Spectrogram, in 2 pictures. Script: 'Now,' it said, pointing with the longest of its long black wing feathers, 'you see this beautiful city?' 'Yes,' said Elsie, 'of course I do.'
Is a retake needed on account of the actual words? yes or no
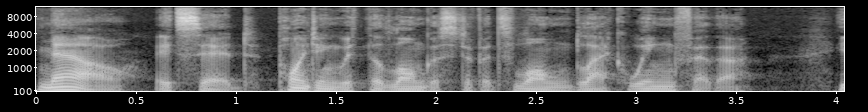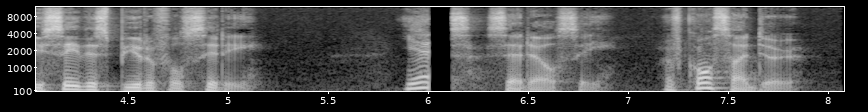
yes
